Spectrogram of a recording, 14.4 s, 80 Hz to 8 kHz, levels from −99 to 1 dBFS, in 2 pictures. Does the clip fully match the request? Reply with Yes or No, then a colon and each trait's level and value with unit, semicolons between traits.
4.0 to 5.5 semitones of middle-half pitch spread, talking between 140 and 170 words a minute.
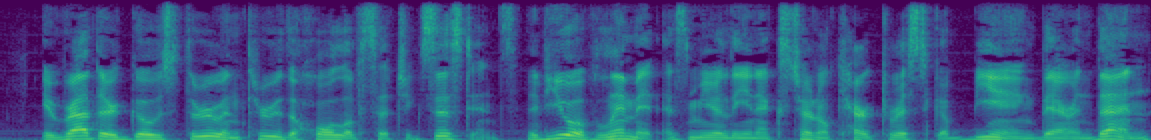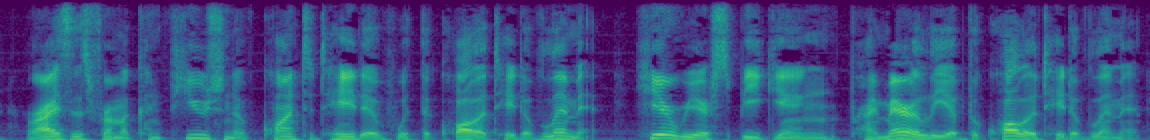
No: average, 4.5 semitones; average, 180 wpm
